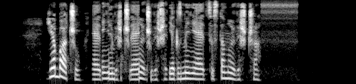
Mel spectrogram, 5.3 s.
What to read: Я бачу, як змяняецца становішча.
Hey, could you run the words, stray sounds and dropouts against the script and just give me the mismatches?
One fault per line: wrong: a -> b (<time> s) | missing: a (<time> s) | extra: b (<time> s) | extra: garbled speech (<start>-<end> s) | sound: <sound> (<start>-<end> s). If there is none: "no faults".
extra: garbled speech (1.4-2.5 s)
